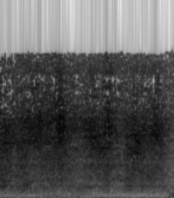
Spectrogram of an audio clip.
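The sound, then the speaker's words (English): A steady hiss of compressed air from a keyboard duster, one continuous bright spray lasting a couple of seconds with slight swells in loudness, no voices over it. “It's a keyboard duster.”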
